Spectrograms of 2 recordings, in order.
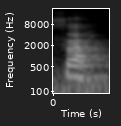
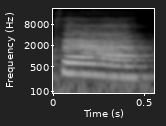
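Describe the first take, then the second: First: Tha cut short, brief vowel. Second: Tha drawn out long and loud; wrong long vowel. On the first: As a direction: say Tha quickly with no held vowel. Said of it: "short vowels". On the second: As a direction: stretch the vowel in tha as the mistake. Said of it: "Not tha". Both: Shown as a demonstration.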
